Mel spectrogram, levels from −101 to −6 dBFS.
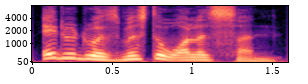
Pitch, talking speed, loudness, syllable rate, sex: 150 Hz, 190 wpm, -15 LUFS, 4.8 syllables/s, male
